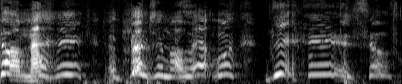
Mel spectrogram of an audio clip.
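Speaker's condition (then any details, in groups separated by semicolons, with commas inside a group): Cerebral palsy; body constantly fights back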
